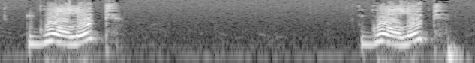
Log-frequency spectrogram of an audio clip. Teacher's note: At the end of a word, the consonants Б, Д, З, and В are devoiced. That is, the vocal cords no longer vibrate for these sounds. They are now pronounced as their voiceless partners.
